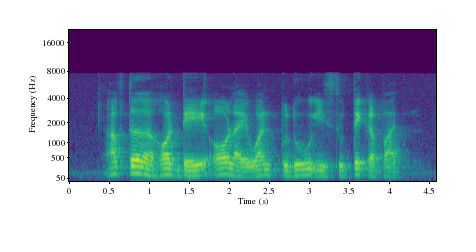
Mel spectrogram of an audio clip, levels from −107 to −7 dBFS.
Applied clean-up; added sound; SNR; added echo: none; none; none; none.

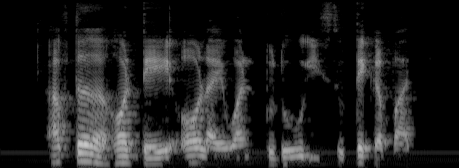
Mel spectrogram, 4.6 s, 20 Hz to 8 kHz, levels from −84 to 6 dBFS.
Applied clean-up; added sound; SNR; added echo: classical method spectral subtraction.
